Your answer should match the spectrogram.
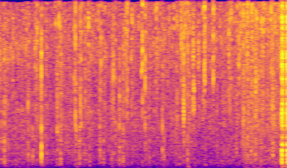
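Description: Scattered small crackles and rustles of twigs, leaf litter and soil on a forest floor as someone moves across it and crouches, over a faint steady hiss.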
